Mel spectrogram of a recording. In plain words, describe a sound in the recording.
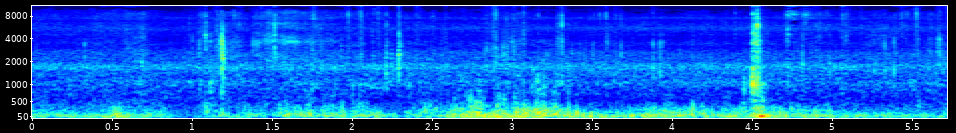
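A baby car seat knocks and clicks as it is lifted out of a car.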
